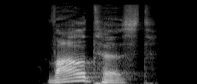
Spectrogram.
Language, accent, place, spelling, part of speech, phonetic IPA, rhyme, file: German, Germany, Berlin, wahrtest, verb, [ˈvaːɐ̯təst], -aːɐ̯təst, De-wahrtest.ogg
- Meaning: inflection of wahren: 1. second-person singular preterite 2. second-person singular subjunctive II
